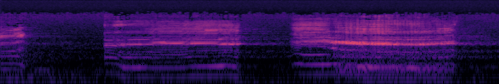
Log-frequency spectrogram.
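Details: Red deer in rut at Orzysz training ground, archival: two sustained, powerful roars, the second louder and longer, deep and strongly harmonic with a slightly falling tone, after a brief opening grunt.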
